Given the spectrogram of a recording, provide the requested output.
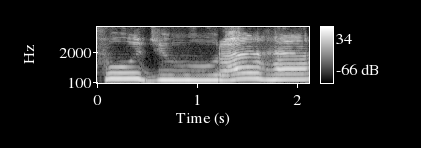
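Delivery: very slow فجورہا with a heavy را and the ہا held for two counts; Quran recitation. Shown as a demonstration. Teacher recites the word slowly for her students. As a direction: chant فجورہا slowly, thick on را. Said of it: "را کو heavy".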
